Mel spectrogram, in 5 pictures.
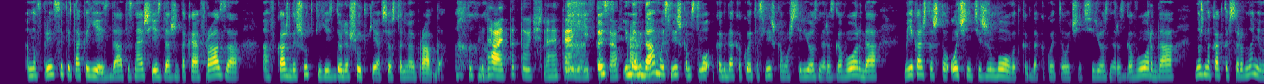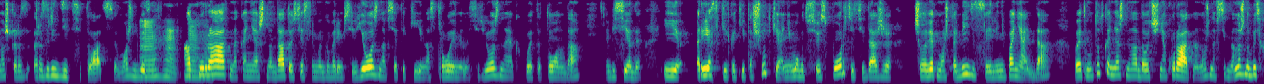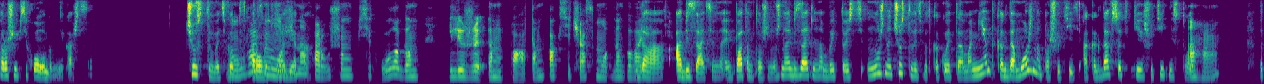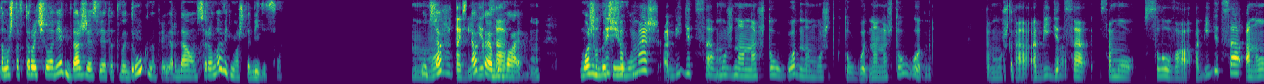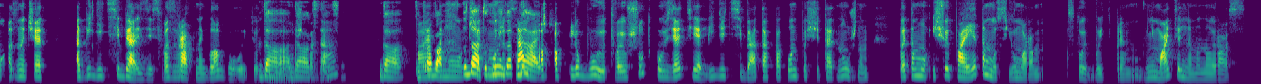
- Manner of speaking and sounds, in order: laugh
- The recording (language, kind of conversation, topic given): Russian, podcast, Как вы используете юмор в разговорах?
